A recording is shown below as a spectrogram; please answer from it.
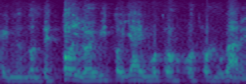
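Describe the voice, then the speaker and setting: This is a man's voice. Behind him, there is noticeable background noise. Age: 70s. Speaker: programmer. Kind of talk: online meeting discussion. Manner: halting.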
